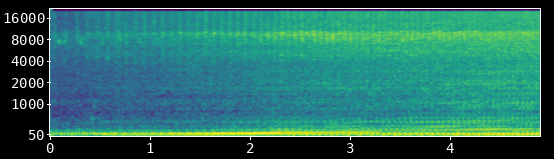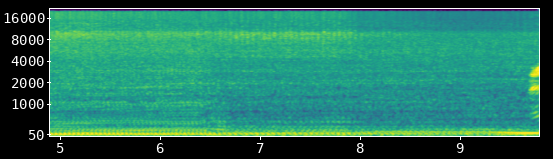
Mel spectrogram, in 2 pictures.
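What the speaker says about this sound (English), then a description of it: "Still, it runs pretty good though. It's just a stock 350 right now." Stock 350 engine of a car running steadily and fairly loud, a continuous low rumble close by with no talk over it.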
